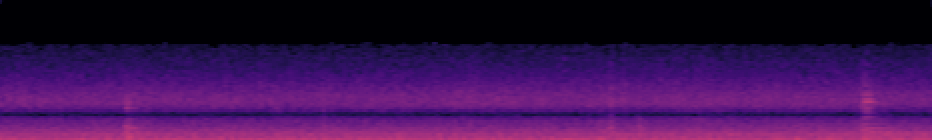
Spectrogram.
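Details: A swarm of bees leaving again one week after the last swarm, recorded up close by a box; thick, unbroken low-pitched humming with a couple of faint taps.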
